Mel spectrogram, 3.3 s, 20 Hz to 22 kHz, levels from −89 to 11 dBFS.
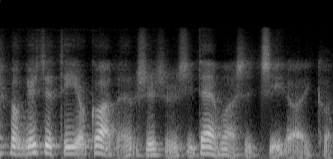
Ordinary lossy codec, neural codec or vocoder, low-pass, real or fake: none; codec, 24 kHz, 0.5 kbps, DualCodec; 10.8 kHz; fake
